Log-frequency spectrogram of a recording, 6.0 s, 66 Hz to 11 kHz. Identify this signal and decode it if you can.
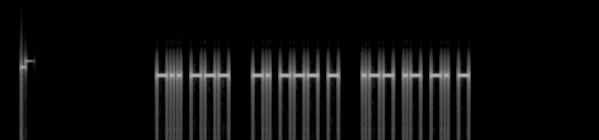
Morse code, heard as a keyed tone, about 34 wpm, 700 Hz. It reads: DO NOT WANT
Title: Sets of 3 Words 35wpm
